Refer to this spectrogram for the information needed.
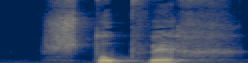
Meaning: inflection of wegstoppen: 1. first-person singular present indicative 2. second-person singular present indicative 3. imperative
- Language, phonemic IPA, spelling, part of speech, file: Dutch, /ˈstɔp ˈwɛx/, stop weg, verb, Nl-stop weg.ogg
